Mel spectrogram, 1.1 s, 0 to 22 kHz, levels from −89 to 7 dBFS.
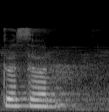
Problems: constant background noise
